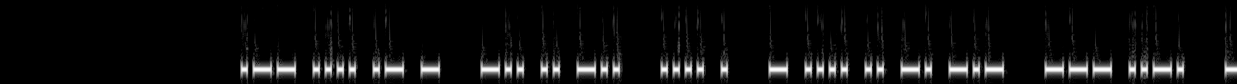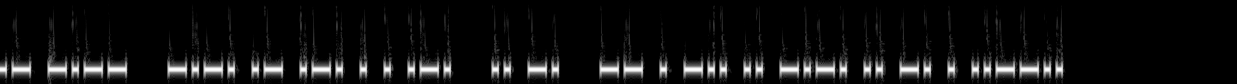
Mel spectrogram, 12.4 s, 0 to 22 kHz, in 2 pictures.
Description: Morse code, heard as a keyed tone, about 40 wpm, 700 Hz. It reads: WHAT DID HE THINK OF MY CAREER IN MEDICINE?
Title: Sentences from Top 1000 Words - Review Part 6 - 40wpm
